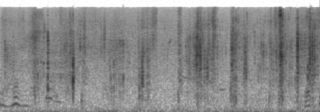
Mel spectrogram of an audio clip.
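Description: Footsteps crunching on a gravel and stone riverbank, an uneven run of sharp crunches about two or three a second.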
